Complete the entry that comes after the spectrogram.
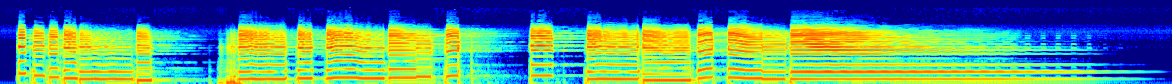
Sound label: blues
